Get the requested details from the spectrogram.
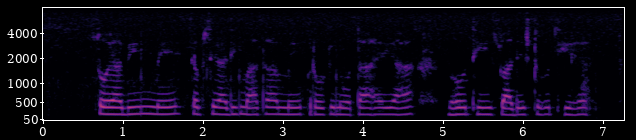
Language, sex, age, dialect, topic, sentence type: Hindi, male, 18-24, Marwari Dhudhari, agriculture, statement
